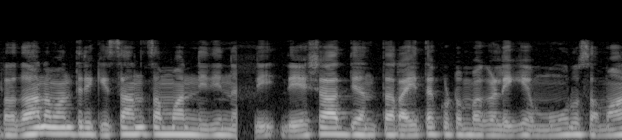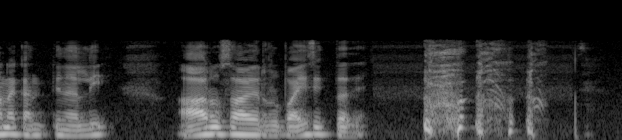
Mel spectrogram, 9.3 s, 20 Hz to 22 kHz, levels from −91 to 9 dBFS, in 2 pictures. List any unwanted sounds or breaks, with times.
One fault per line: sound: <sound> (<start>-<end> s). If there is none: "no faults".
sound: dropout (1.8-1.9 s)
sound: cough (7.8-8.8 s)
